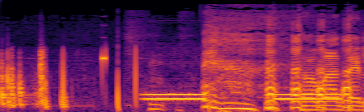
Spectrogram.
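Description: A steady electronic telephone busy tone sounds as a phone call meets a busy line, largely buried under loud, excited voices talking over it, after a few short clicks and blips at the start.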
